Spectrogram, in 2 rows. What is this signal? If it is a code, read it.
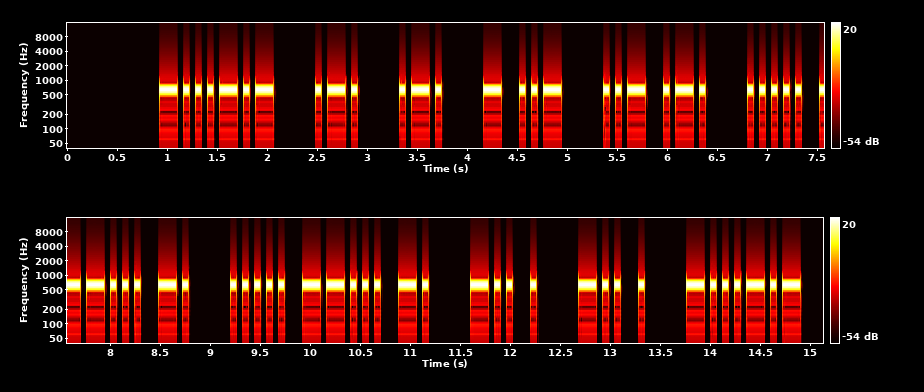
Morse code, heard as a keyed tone, about 20 wpm, 650 Hz. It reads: <BK> R R TU UR 57N 57N DE DE <BK>
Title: POTA QSO Practice - 20wpm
